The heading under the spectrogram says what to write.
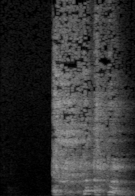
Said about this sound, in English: You still have a nasty cough. Oh yeah, that cough has still not gone away. Here it comes.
